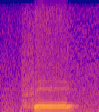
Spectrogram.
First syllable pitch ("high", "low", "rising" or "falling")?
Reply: low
